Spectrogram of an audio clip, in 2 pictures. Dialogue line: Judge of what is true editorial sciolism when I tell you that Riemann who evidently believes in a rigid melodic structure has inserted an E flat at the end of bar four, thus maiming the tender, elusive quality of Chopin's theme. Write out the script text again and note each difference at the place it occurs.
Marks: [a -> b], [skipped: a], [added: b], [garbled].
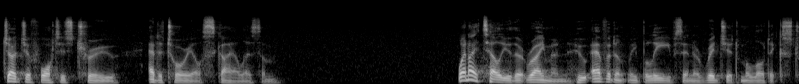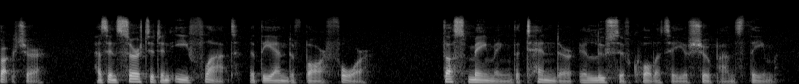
Judge of what is true editorial sciolism when I tell you that Riemann who evidently believes in a rigid melodic structure has inserted an E flat at the end of bar four, thus maiming the tender, elusive quality of Chopin's theme.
